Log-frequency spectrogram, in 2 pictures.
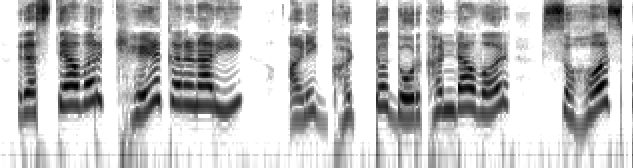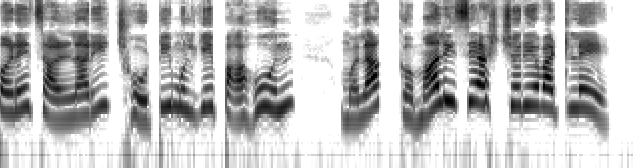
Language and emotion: Marathi, surprised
